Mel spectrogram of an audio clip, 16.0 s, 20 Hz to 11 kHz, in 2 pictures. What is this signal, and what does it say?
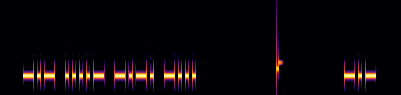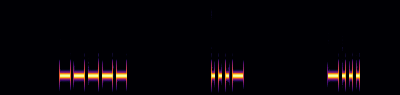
Morse code, heard as a keyed tone, about 17 wpm, spaced as for 7 wpm, 700 Hz. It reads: K4CB K0VB
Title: USA Call Signs - 4 Characters - 8x Character Spacing - 17wpm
